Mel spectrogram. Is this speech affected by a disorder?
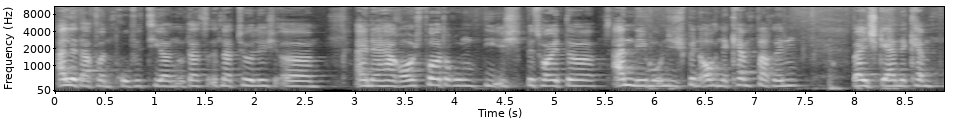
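Yes: deafness; can speak aloud, salesman doubted deafness because of speaking.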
